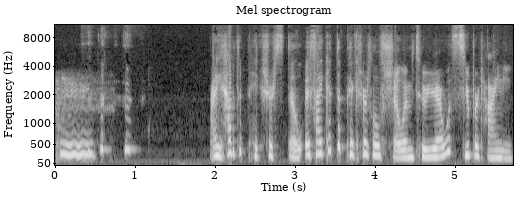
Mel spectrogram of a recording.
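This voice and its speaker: A squeaky woman with a fairly high pitch speaks in an animated tone at a fairly quick pace, with lively intonation, long, frequent pauses, very even loudness and a dry, close sound with no echo. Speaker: game master. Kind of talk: casual chat.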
